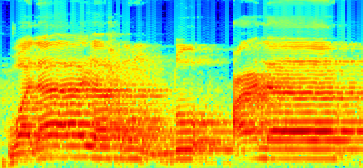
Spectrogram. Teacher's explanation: یہاں پر ضاد پڑھنا ہے، دال نہیں پڑھنا۔ ولا یحض علی، عین کی آواز اچھے سے نکالنی ہے، علی طعام المسکین، طعام المسکین۔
